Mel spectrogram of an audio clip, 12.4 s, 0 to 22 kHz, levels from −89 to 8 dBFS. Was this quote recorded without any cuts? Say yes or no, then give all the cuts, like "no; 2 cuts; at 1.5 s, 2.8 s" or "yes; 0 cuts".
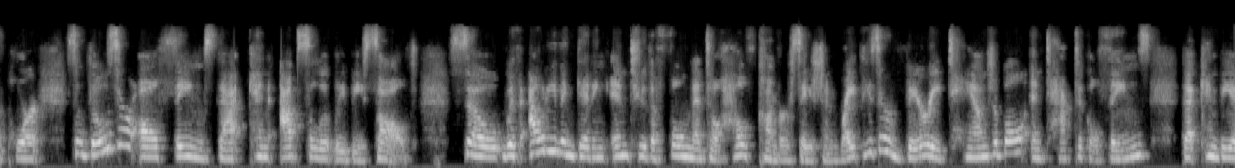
yes; 0 cuts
